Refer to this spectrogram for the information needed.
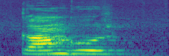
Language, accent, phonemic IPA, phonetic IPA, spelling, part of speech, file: Armenian, Eastern Armenian, /ɡɑnˈɡuɾ/, [ɡɑŋɡúɾ], գանգուր, noun / adjective, Hy-գանգուր.ogg
- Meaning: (noun) 1. lock, ringlet, curl (of hair) 2. twist, winding, wave; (adjective) 1. curly, wavy (of hair) 2. twisting, winding, wavy (of an object)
